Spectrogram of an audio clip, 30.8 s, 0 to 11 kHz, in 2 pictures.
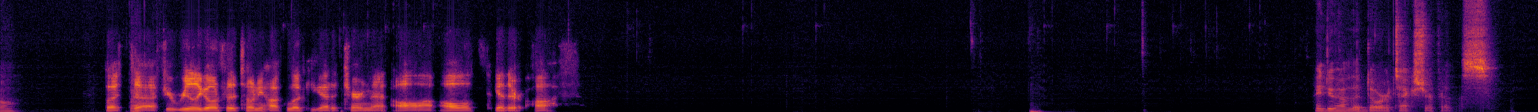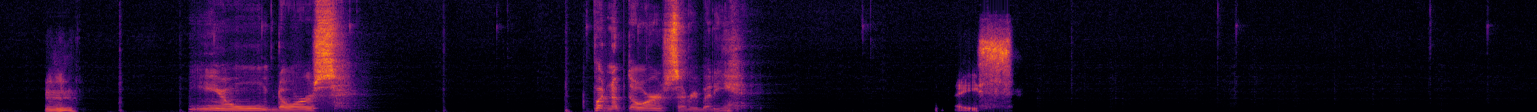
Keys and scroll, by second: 10.3 p, 11.4 space.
